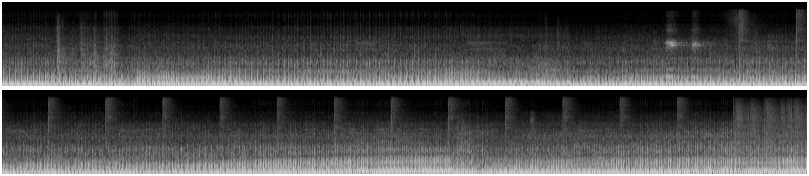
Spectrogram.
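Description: A motorcycle engine rumbles steadily, its pitch rising and falling as the rider speeds up and shifts gears.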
